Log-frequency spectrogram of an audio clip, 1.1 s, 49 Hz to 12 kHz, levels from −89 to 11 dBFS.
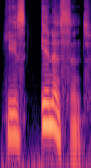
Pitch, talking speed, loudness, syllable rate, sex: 150 Hz, 160 wpm, -18 LUFS, 5.8 syllables/s, male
